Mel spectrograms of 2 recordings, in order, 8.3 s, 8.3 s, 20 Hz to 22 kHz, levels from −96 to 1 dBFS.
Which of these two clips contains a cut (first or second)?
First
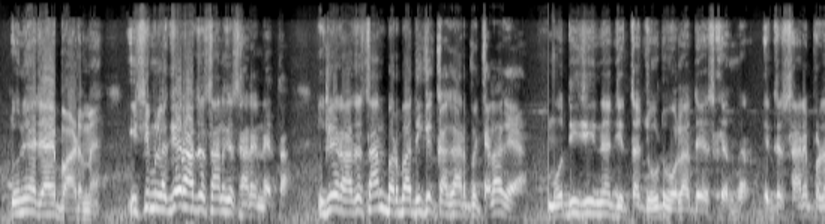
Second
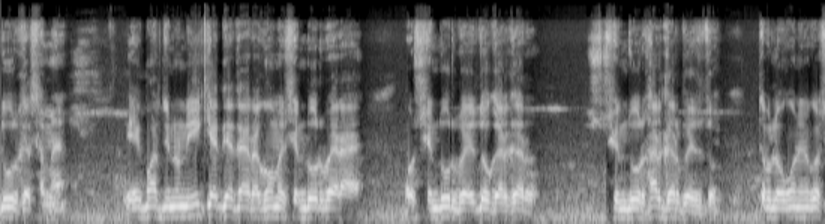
first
